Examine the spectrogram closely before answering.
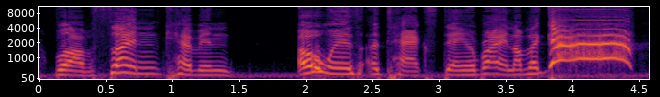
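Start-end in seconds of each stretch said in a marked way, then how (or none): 3.9-4.5 much higher, loud shriek; excited scream. Retold or imitated. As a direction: shriek like a fan in shock. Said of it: "I'm screaming".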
